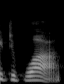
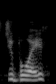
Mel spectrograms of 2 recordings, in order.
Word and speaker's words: Du Bois: I always say Du Bois, but it's Du Bois.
